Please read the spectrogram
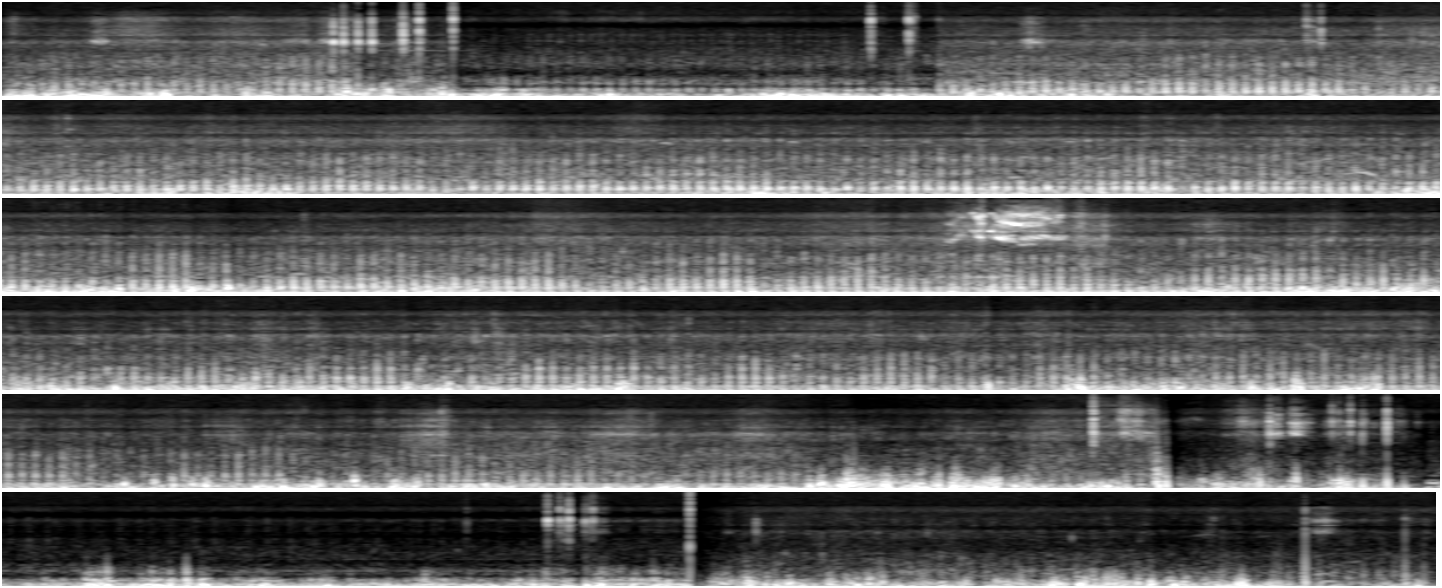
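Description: A motorboat engine running steadily, with wind on the microphone.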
